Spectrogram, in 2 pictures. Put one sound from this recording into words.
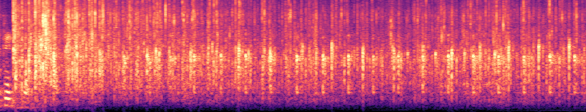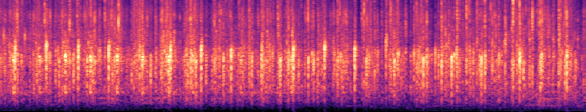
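A crowd claps and applauds steadily outdoors.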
